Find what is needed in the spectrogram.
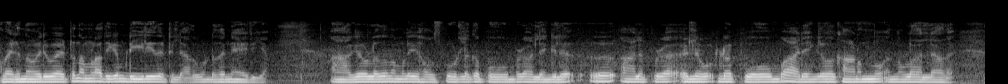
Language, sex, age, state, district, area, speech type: Malayalam, male, 30-45, Kerala, Alappuzha, rural, spontaneous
